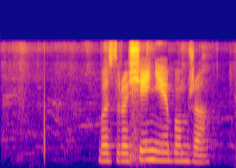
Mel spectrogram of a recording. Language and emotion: Russian, neutral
